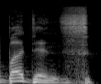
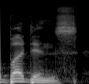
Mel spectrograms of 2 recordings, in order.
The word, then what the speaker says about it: Budden: He says, why do niggas pronounce Boosie as Bootsy and Joe Budden as Joe Buddens? Biggie. Salute to you, sir. Salute to you. Every time I hear somebody say Joe Buddens, I'm like, it's Budden.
